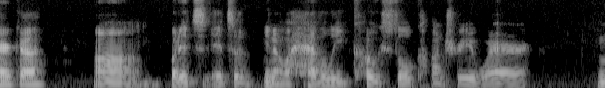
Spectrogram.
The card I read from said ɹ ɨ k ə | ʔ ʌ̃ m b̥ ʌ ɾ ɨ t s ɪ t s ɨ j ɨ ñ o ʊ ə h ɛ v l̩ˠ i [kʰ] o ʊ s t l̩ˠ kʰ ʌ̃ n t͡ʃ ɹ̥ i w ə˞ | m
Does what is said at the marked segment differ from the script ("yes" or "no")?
no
